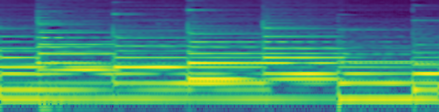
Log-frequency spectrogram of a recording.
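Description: Instrumental music: a melody of held notes, a new note about every third of a second, over a steady low note, with no singing.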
